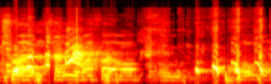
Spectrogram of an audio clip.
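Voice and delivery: laughing. Real, not acted. Laughing while giving tech advice.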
